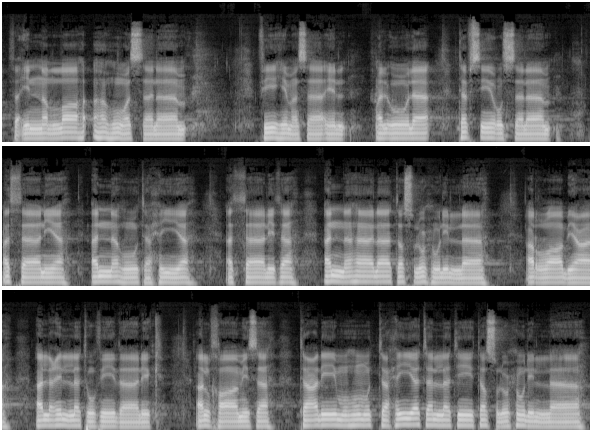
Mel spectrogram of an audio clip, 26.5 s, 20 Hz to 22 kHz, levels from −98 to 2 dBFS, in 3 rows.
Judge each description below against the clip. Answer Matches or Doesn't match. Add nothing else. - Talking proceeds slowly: Matches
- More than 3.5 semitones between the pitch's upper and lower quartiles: Doesn't match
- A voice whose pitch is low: Matches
